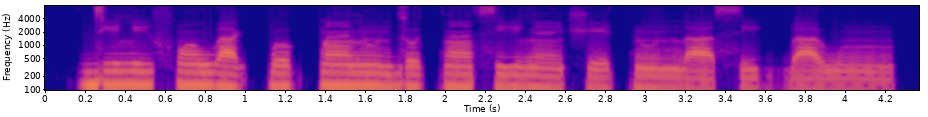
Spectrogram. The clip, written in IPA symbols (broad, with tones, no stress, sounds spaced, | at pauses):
d i˧ l i˧ f ɔ̃˧ w a˨ k͡p o˧ k͡p ã˦ l ũ˧ d o˧ t ã˦ s i˧ l ɛ̃˨ ʃ e˨ t ũ˨ n a˨ s i˨˦ ɡ͡b a˧ w ũ˨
